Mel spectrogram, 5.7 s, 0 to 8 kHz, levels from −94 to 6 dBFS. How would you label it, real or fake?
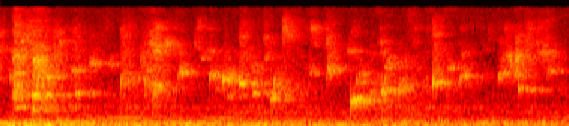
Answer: real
